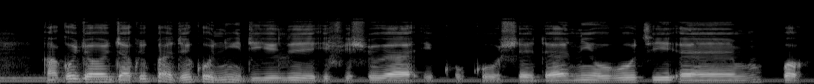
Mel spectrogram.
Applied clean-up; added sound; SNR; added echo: none; Gong; 17 dB; none.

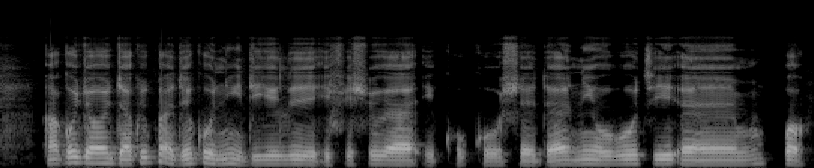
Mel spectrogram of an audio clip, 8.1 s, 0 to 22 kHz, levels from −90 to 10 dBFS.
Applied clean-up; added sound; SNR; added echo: none; none; none; none.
